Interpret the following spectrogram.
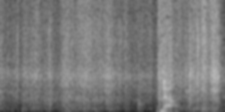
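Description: Plastic bubble wrap crinkling as it is handled and pulled off a boxed vinyl figure, a soft, irregular crackle.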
